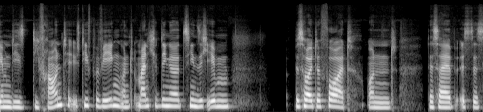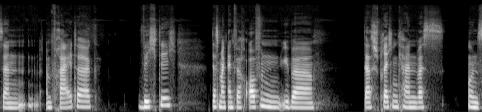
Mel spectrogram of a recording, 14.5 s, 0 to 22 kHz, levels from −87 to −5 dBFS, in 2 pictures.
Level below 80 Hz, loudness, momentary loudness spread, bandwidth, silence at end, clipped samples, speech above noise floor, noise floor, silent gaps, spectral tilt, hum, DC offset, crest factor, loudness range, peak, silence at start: -58 dBFS; -17 LUFS; 10 LU; 16 kHz; 0 s; under 0.1%; 52 dB; -68 dBFS; none; -5.5 dB/octave; none; under 0.1%; 18 dB; 3 LU; 0 dBFS; 0 s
